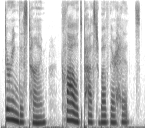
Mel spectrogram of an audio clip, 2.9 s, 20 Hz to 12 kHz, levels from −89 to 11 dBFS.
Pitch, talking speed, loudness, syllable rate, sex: 190 Hz, 165 wpm, -17 LUFS, 4.9 syllables/s, female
